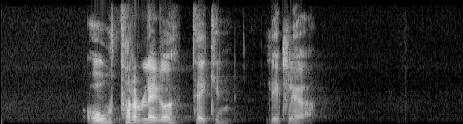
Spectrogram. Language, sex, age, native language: Icelandic, male, 50-59, Icelandic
